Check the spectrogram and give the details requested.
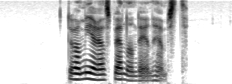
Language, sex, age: Swedish, female, 31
